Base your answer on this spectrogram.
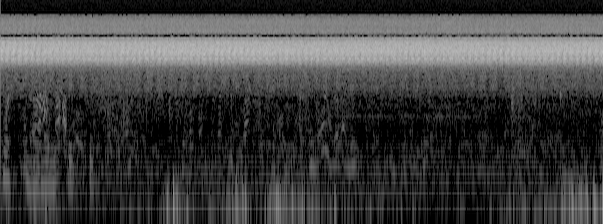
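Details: On the Cape Fiolent coastline in Crimea at sunset, cicadas hold a steady shrill drone. Low rumbling surges, stronger here, rise and fall beneath it, with faint chirps near the start.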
